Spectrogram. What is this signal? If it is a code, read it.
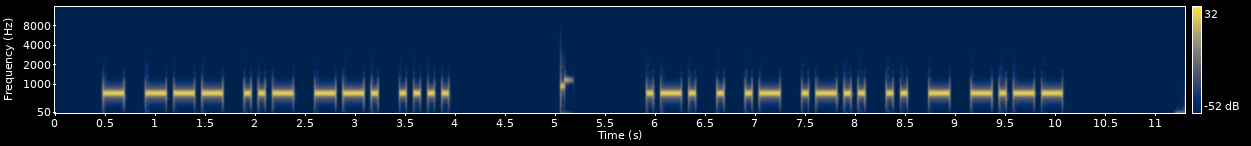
Morse code, heard as a keyed tone, about 17 wpm, 700 Hz. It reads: TOUGH REALITY
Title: Sentences from Top 1200 Words - New Word Drill - 17wpm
